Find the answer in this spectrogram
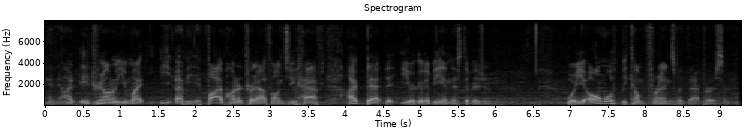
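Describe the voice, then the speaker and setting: A man talking as a podcast guest in casual conversation, earnest and motivational, slowing down to stress his points. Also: medium pitch, darkish tone, slight background noise.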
